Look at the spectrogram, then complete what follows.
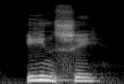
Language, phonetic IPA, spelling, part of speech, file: Ukrainian, [ˈinʃei̯], інший, adjective, Uk-інший.ogg
- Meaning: other, another, the other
